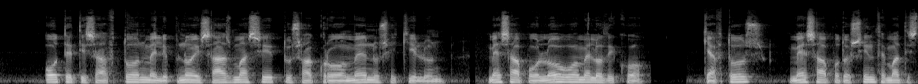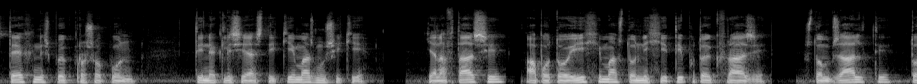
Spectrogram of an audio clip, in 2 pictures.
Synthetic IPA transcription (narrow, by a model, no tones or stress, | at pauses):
o̞t̪e̞t̪isɐft̪o̞nme̞lipno̞isɐzmɐsit̪usɐkɾo̞ːme̞nuse̞cilun | me̞sɐːpo̞lo̞ɣo̞me̞lo̞ðikʰo̞ | ce̞ɐft̪o̞sme̞sɐːpo̞t̪o̞sinθe̞mɐt̪ist̪e̞xnispue̞k̚pɾo̞so̞pun | t̪ine̞klisiɐst̪icimɐzmusici | ʝɐnɐft̪ɐsi | ɐ̰po̞t̪o̞içimɐst̪o̞niçit̪iput̪o̞e̞kfɾɐzi | st̪o̞mbzɐlt̪it̪o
